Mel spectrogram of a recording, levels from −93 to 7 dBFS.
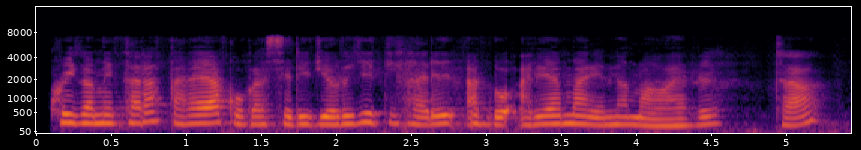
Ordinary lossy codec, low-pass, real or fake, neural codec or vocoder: none; 7.2 kHz; fake; codec, 16 kHz, 1 kbps, FunCodec, trained on Chinese and English, 50 frames a second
